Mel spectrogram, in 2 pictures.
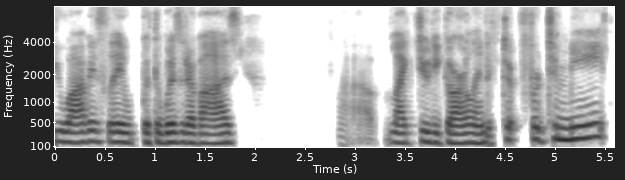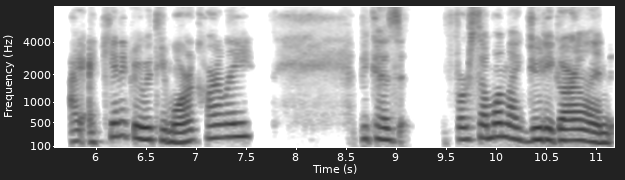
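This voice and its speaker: A woman with a fairly low voice speaks at a moderate pace with lively intonation and long, frequent pauses against a quiet background. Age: 60s. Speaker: podcast host. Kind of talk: interview.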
